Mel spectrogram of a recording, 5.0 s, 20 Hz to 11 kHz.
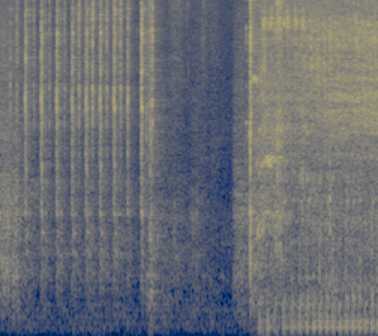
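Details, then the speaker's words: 2003 Honda TRX 90 ATV, saved from the dump, cold start on choke: clicks and cranking, then it catches and settles into an even, quick, steady idle; normal cold start and idle. "heck yeah take it off the choke this little thing hers baby sounds pretty good"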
